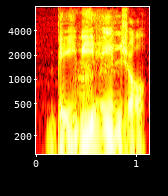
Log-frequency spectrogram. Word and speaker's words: BB/ANG3L: It's spelled BB/ANG3L, Baby Angel.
